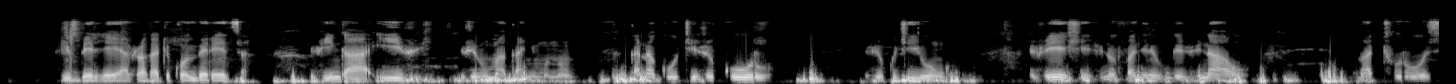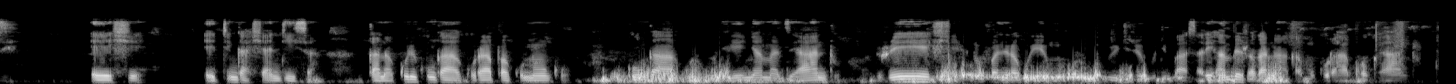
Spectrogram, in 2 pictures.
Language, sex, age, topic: Ndau, male, 18-24, health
